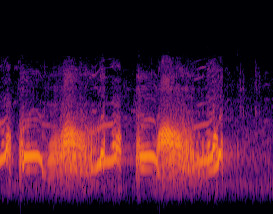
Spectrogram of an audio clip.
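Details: Red-throated diver calling in two drawn-out, nasal, wailing bursts with a sharp upward flick at each end, separated by a short gap, then fading to quiet.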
